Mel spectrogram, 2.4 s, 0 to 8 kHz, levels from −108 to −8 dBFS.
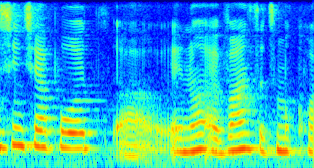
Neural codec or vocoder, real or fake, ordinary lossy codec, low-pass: none; real; none; none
